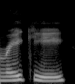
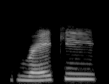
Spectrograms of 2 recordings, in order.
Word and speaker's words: Reiki: Reiki consists of two syllables. So there's Rei and Ki.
